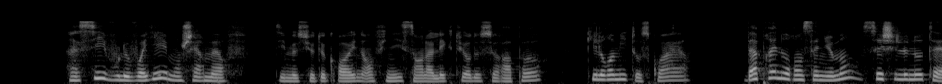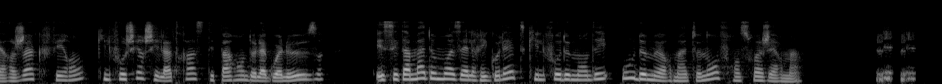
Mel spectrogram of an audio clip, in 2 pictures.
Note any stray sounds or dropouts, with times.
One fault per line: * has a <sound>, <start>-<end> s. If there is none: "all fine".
* has a laugh, 18.2-18.6 s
